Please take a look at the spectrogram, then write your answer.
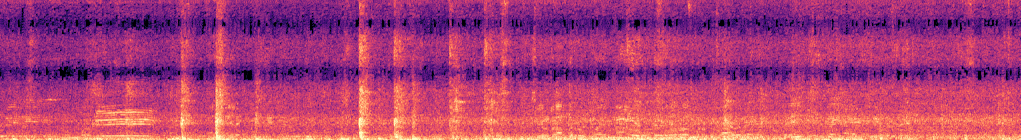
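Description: Mysuru–Tirupati Express passenger train moving out of a station, a steady rumble with faint rail clicks and brief sharp squeals, heard from close on board with voices talking.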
